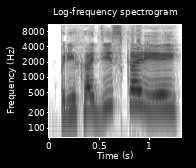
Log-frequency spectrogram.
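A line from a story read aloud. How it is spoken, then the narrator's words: Calling out after someone. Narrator (Russian): вслед ей крикнул Вестник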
